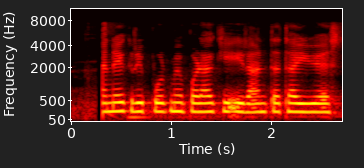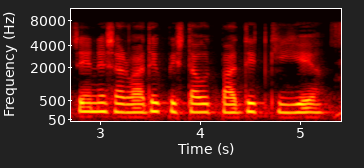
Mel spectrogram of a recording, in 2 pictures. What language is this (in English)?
Hindi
